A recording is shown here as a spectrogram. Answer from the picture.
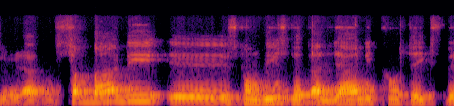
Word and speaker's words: Aglianico: Somebody says in some way the wrong pronunciation due to the Borbonic period in Sicily that transformed Ellenico in Aianico, no, because of the GL that are not used.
